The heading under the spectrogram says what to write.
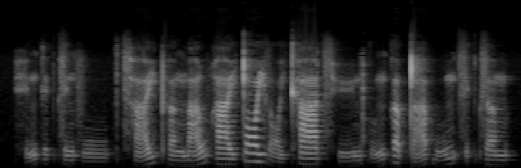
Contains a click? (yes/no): no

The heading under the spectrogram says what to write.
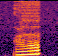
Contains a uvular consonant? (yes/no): yes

